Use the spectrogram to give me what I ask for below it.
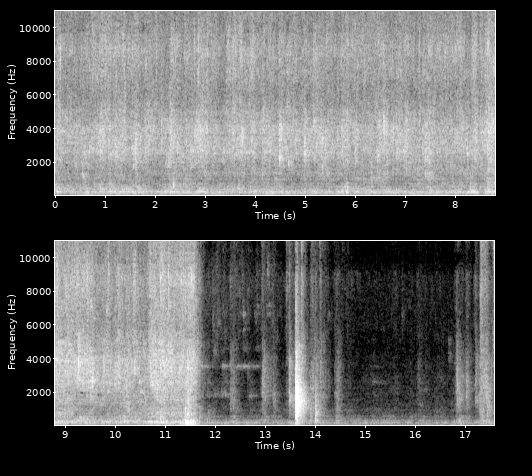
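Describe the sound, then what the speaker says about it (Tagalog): Water runs steadily from a kitchen tap while hands are washed, a continuous broadband rush lasting about eleven seconds before cutting off, followed by a few faint clicks and clatters in a quieter room. "Hugas na tayo kamay."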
